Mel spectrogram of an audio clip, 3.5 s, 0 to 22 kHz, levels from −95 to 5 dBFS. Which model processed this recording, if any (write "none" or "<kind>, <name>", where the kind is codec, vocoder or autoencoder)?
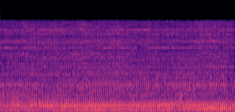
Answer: none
